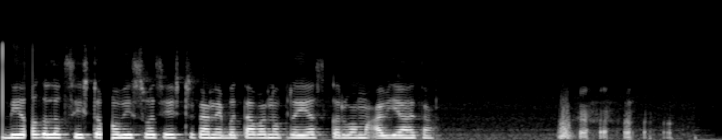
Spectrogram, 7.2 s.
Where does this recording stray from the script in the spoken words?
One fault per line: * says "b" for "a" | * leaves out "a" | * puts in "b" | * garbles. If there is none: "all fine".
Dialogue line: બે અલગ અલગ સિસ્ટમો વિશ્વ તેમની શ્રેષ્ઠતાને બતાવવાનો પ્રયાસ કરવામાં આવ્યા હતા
* leaves out "તેમની"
